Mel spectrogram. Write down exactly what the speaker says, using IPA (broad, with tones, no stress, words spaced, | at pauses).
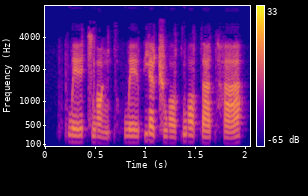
kwe˧˥ɪ̯t͡swɑ˨˩ŋ t̪ʰwe˧˥ɪ̯pjɛ˥˩ʈ͡ʂwɔ˧˥t̪wɔ˥˩ t̪ä˧˥t̪ʰä˧˥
